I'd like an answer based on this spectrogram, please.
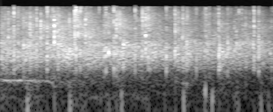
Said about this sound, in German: Applaus von der jungen Generation für unsere Älteren. Yeah.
